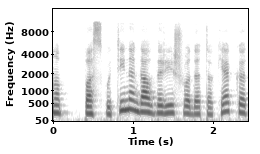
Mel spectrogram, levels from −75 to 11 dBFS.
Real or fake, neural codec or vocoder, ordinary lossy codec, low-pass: fake; codec, 24 kHz, 0.5 kbps, DualCodec; MP3, 96 kbps; 10.8 kHz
